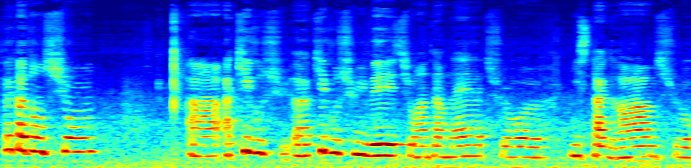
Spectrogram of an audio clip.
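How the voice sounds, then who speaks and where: A woman's voice: mid-range voice, fairly even intonation, a little slow, a little mellow, distant mic, slight background noise. A middle-aged French woman talking casually on a live stream, hesitant, with many fillers and restarts. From France. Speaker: nutrition specialist hosting a live stream. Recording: echoey room, voice off-mic.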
